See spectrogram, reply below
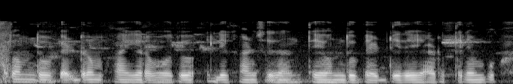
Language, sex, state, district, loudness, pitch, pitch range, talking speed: Kannada, male, Karnataka, Koppal, -16 LUFS, 105 Hz, 105-110 Hz, 115 wpm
